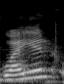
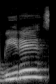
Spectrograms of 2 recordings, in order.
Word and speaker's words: Wire: una es Wire o Wire o Vire, según como pronuncian la doble E.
